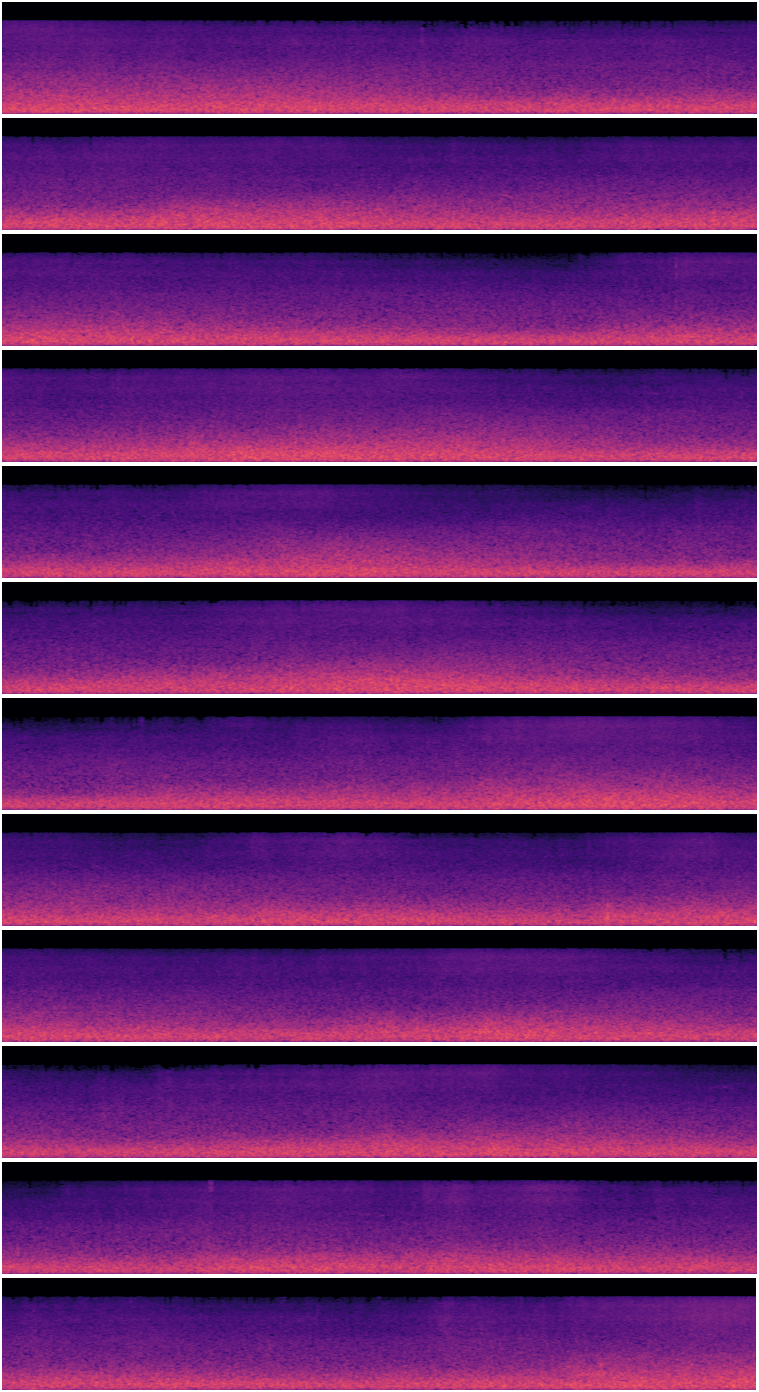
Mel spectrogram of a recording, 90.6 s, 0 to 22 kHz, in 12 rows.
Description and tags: west coast waves at Henne beach 2011-12-28
A short recording af some west coast waves in henne. Recorded with a Zoom H2.
beach, denmark, dk, henne, jutland, water, wave, waves, west-coast, wind, Zoom-H2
